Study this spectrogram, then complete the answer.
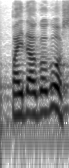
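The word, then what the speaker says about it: παιδαγωγός: El paidagogos, o paidagogos es la pronunciación correcta, pedagogos, era el esclavo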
